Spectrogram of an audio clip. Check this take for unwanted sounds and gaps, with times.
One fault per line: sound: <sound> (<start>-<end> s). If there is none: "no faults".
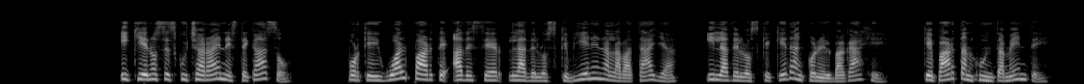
no faults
